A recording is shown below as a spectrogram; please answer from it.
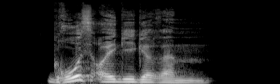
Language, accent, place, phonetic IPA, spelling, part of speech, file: German, Germany, Berlin, [ˈɡʁoːsˌʔɔɪ̯ɡɪɡəʁəm], großäugigerem, adjective, De-großäugigerem.ogg
- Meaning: strong dative masculine/neuter singular comparative degree of großäugig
